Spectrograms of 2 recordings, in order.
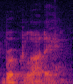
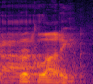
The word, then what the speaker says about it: Bruichladdich: say their name properly Brook L yeah it's not Brook L brck Brook ltic Brook lot Brook lot it's awesome 88 phenomenal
